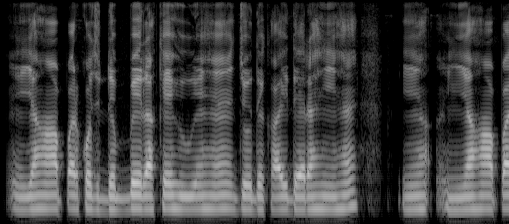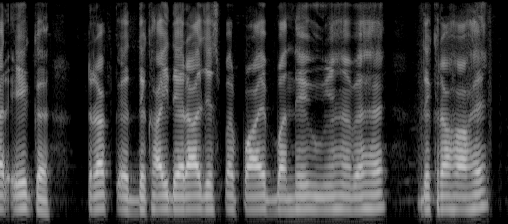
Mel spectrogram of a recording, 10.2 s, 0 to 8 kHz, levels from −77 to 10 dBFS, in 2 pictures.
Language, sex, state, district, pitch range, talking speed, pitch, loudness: Hindi, male, Uttar Pradesh, Muzaffarnagar, 130-135 Hz, 185 wpm, 130 Hz, -18 LUFS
